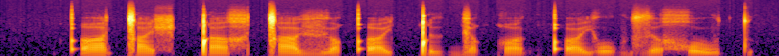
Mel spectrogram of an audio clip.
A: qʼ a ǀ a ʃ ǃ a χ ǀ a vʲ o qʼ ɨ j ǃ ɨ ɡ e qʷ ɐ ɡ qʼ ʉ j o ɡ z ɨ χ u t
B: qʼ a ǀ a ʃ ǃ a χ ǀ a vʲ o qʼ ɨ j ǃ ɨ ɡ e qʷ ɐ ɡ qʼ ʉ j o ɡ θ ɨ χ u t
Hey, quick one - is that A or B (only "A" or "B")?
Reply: A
